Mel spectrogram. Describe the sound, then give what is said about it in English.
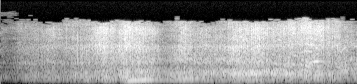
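A plane comes in to land with its engines running, a loud, steady droning rumble with a low hum underneath that swells slightly midway and holds for several seconds. “Ricard and his men arrive just as the plane lands.”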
